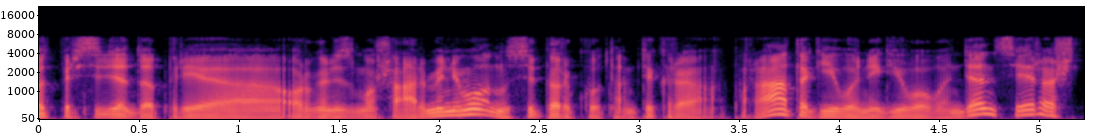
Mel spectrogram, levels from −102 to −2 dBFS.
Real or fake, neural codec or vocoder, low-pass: fake; codec, 16 kHz, 16 kbps, FunCodec, trained on LibriTTS, 50 frames a second; 7.2 kHz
